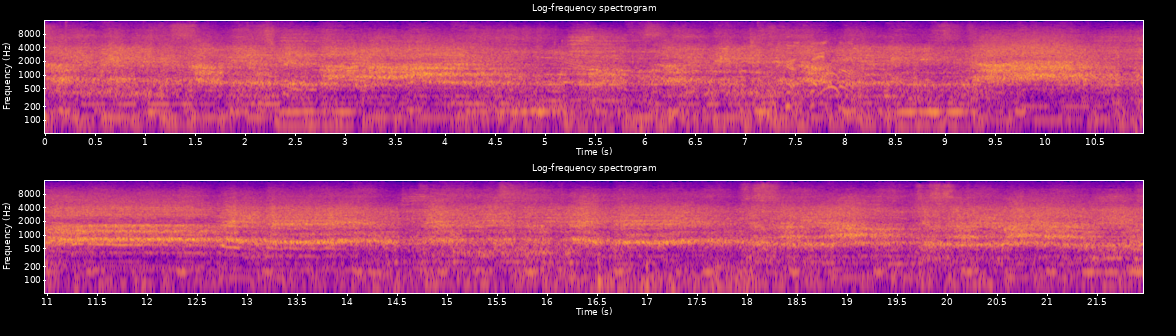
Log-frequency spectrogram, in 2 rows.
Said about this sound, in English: Have been amazing to be in that crowd, because the concert hasn't even started. Wow. And you have the sense of camaraderie around you. Oh, yeah. As 65,000 people are singing a song together, huh?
